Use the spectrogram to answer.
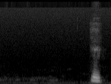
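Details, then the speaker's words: Snoring during drug-induced sleep endoscopy, soft palate (velum) narrowing with uvula touching the back wall: faint low rumbling breath, then one brief loud low-pitched rattling snort from soft palate vibration. "하죠네 요게 이제 드르렁드르렁 하는 건데 이분 같은 경우는 사실 여기도 지금 좁아지는데 여기 벨룸이 그래요"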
